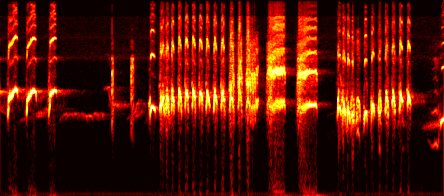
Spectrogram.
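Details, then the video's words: White-rumped shama song mixing clear whistles with harsh rapid rattling trills and buzzy bursts, ending on a falling whistle. "ISIAN MEWAH MURAI BATU_PALING TOP SUARA SANGAR"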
